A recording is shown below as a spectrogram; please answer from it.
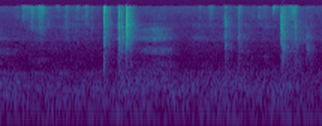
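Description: A quiet room with a few faint, short clicks and rustles, loudest a little under two seconds in, as hands handle a seed-coated cardboard tube and its string.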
